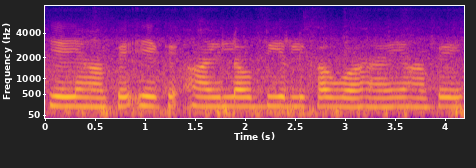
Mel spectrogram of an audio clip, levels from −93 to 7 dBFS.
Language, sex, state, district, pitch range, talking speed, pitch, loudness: Hindi, female, Haryana, Rohtak, 210-220 Hz, 170 wpm, 215 Hz, -15 LUFS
